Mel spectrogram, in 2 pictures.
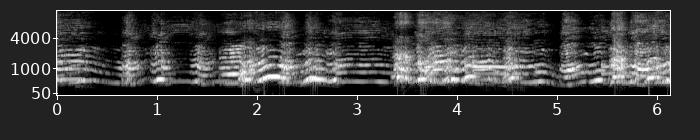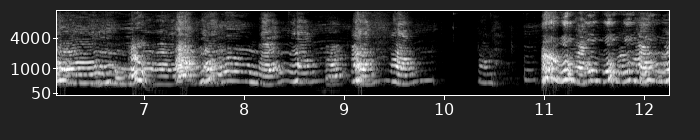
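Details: Pack of huskies and husky mixes in a group howl, one dog not a husky; dense overlapping wavering howls and yips, nearly continuous, with a short pause near the end before the chorus resumes.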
